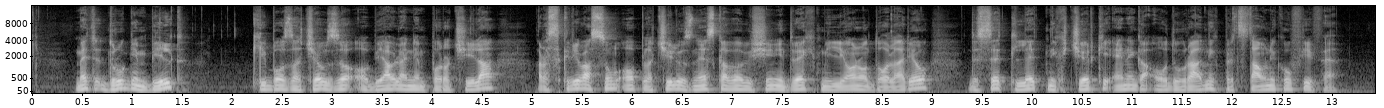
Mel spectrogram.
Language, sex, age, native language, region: Slovenian, male, 30-49, Slovenian, Gorica region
